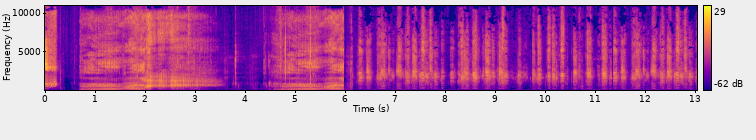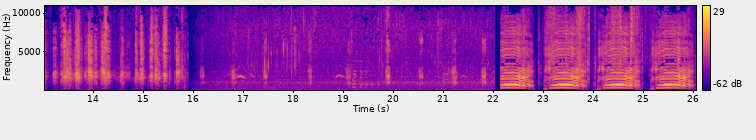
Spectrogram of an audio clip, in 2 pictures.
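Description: A goat bleating twice, then Canada goose goslings peeping in many quick high chirps. Near the end, goats bleat in a run of loud, evenly spaced calls.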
